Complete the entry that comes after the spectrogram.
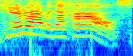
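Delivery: loud shrill mock yell from mom. Mom yelling at her son to get outside. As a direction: belt it like an angry mom. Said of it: "she'd be like".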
